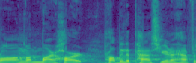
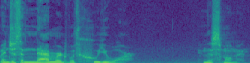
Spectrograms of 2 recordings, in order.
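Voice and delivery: hushed prayer; 4 semitones lower, 4 dB quieter than usual. Acted. Pastor softly praying over the congregation, hushed. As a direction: pray quietly over the room.

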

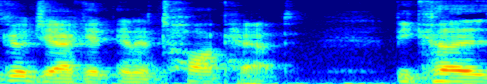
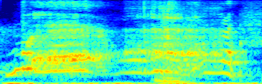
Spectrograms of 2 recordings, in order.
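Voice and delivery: mock startled yell; 4 dB louder than usual. Shocked at being kissed.

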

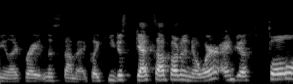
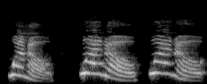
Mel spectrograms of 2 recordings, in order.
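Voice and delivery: slow, high, drawn-out mock Italian buenos; hammed-up fake Italian greeting; a partner faking Italian, slow and high; 12 semitones higher, 4 dB louder, slower than usual. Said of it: "he's like".

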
